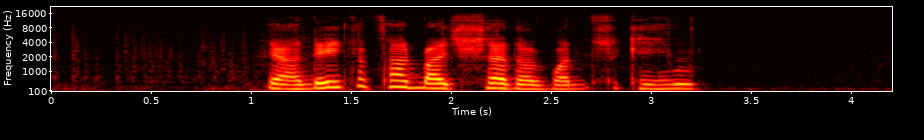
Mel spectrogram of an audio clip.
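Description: A young person speaks with animation, close to a microphone.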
